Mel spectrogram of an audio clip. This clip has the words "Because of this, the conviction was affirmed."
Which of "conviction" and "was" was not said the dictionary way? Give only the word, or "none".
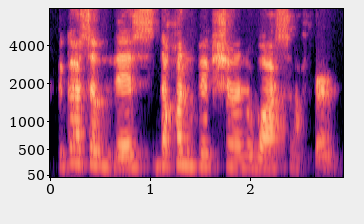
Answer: was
